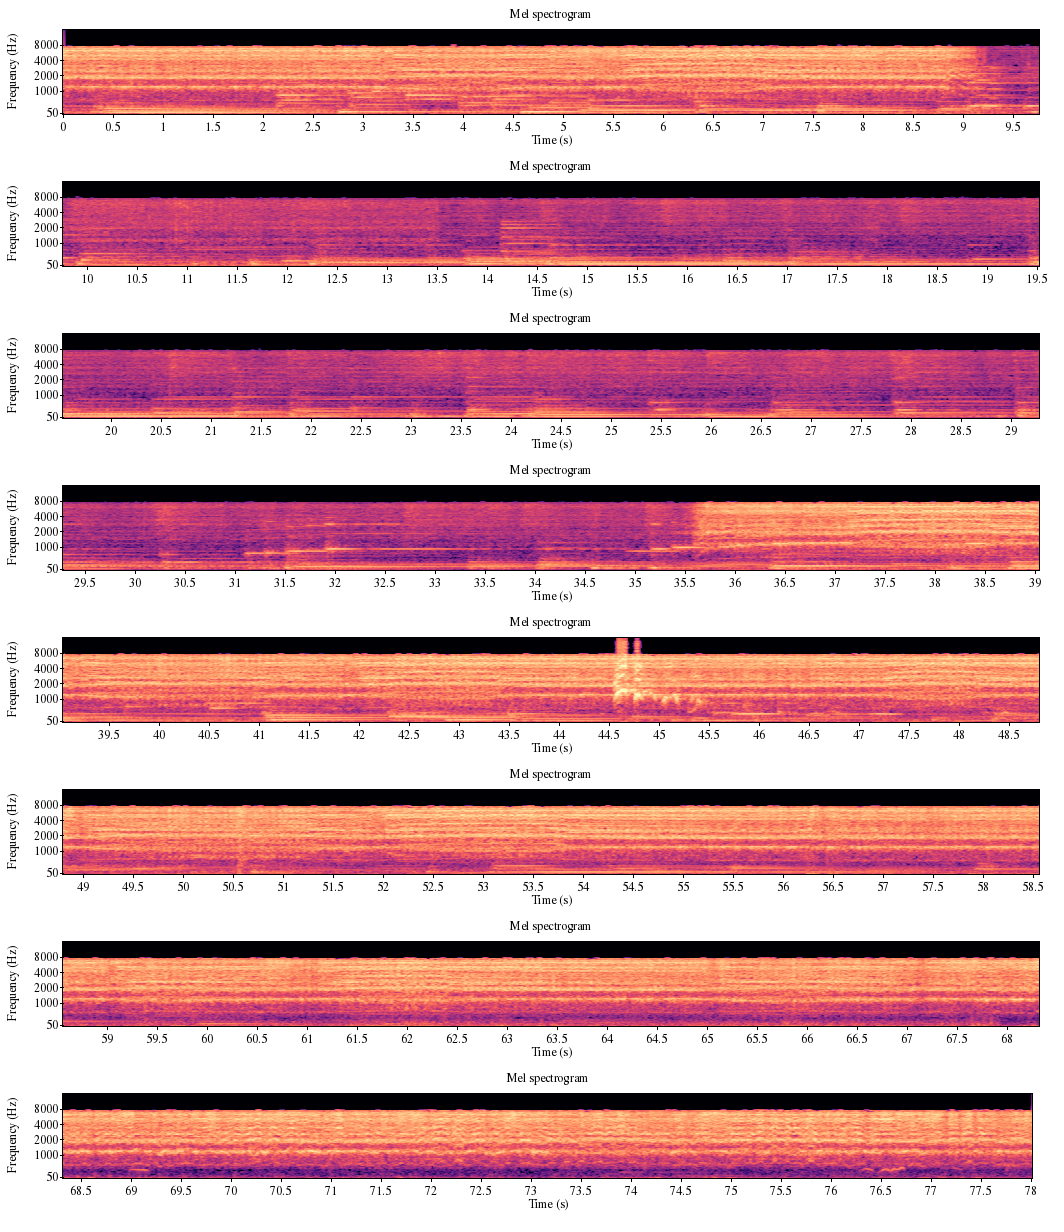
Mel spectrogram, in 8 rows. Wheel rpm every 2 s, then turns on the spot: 160, 160, 160, 160, 90, 20, 20, 0, 0, 0, 0, 0, 0, 0, 0, 0, 0, 10, 150, 160, 160, 160, 160, 160, 160, 160, 160, 160, 160, 160, 160, 160, 160, 160, 160, 160, 160, 160, 160.
10-14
